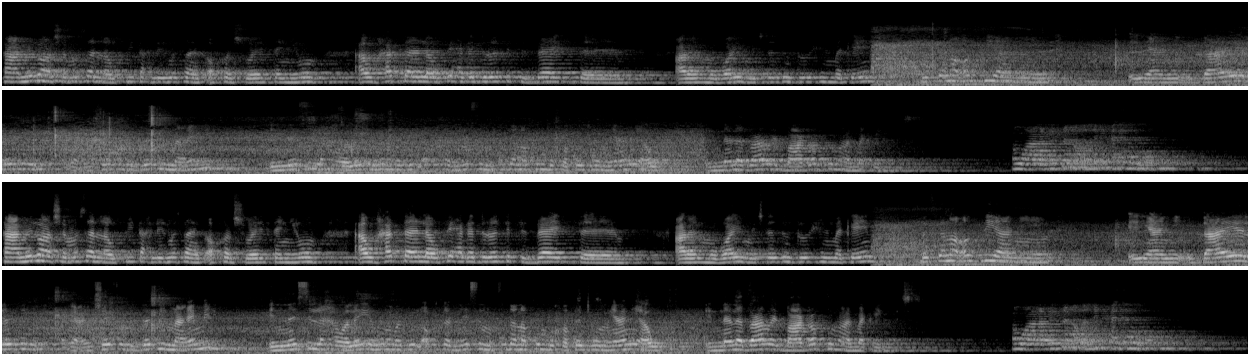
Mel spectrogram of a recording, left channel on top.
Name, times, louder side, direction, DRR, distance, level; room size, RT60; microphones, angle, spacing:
voice 1, 0.0-3.2 3.5-6.3 6.7-8.8 9.2-10.5 11.3-14.7 15.1-19.1 19.5-21.4, right 4 dB, 50° right, 10 dB, 0.5 m, -26 dB
sound 1, 8.7-19.5, left 2 dB, 70° left, 1.4 m, -34 dB
voice 2, 22.6-23.9, right 1 dB, 25° right, -5 dB, 1.4 m, -30 dB
14.0 x 13.5 x 2.7 m, 2.4 s
head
